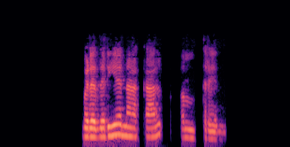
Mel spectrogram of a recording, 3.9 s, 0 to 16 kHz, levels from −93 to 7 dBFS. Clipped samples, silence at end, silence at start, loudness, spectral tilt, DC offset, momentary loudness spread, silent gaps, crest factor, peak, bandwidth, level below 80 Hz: under 0.1%; 0.9 s; 1.1 s; -21 LUFS; -8 dB/octave; under 0.1%; 12 LU; 1.86-1.90 s, 2.29-2.40 s, 2.62-2.70 s; 20 dB; -2 dBFS; 6.6 kHz; -62 dBFS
